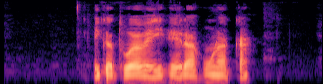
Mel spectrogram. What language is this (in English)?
Guarani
